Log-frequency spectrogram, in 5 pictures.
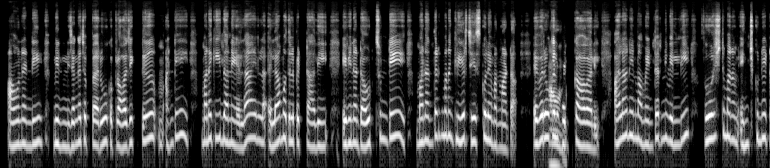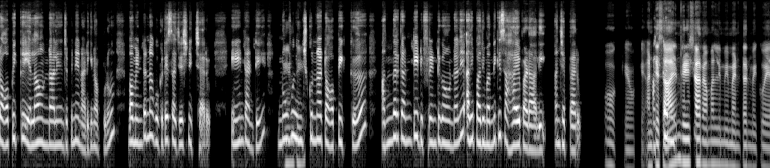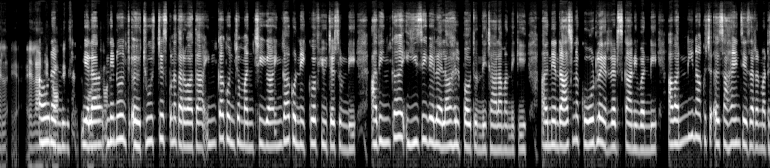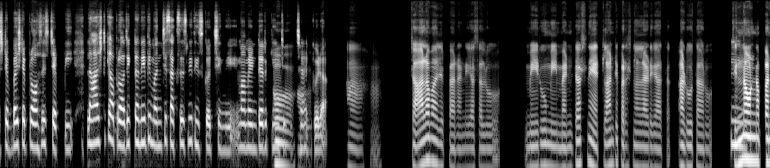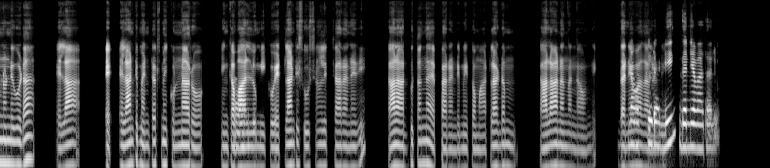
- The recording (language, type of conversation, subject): Telugu, podcast, నువ్వు మెంటర్‌ను ఎలాంటి ప్రశ్నలు అడుగుతావు?
- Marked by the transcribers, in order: in English: "ప్రాజెక్ట్"; in English: "డౌట్స్"; in English: "క్లియర్"; in English: "హెల్ప్"; in English: "మెంటర్‌ని"; in English: "ఫస్ట్"; in English: "టాపిక్"; in English: "మెంటర్"; in English: "సజెషన్"; in English: "టాపిక్"; in English: "డిఫరెంట్‌గా"; in English: "మెంటర్"; in English: "టాపిక్స్"; in English: "చూస్"; in English: "ఫ్యూచర్స్"; in English: "ఈజీ వేలో"; in English: "హెల్ప్"; in English: "కోడ్‌లో ఎర్రర్స్"; in English: "స్టెప్ బై స్టెప్ ప్రాసెస్"; in English: "లాస్ట్‌కి"; in English: "ప్రాజెక్ట్"; in English: "సక్సెస్‌ని"; in English: "మెంటర్‌కీ"; in English: "మెంటర్స్‌ని"; in English: "మెంటర్స్"; unintelligible speech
